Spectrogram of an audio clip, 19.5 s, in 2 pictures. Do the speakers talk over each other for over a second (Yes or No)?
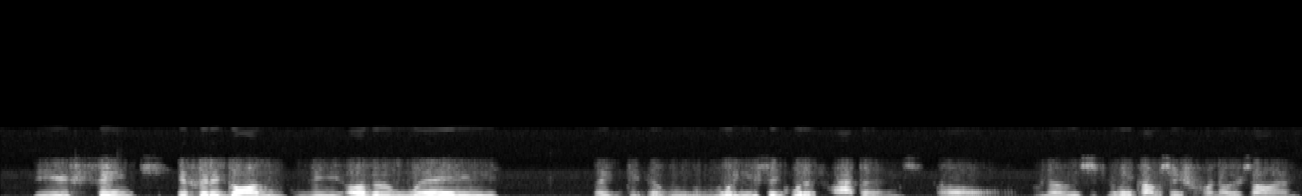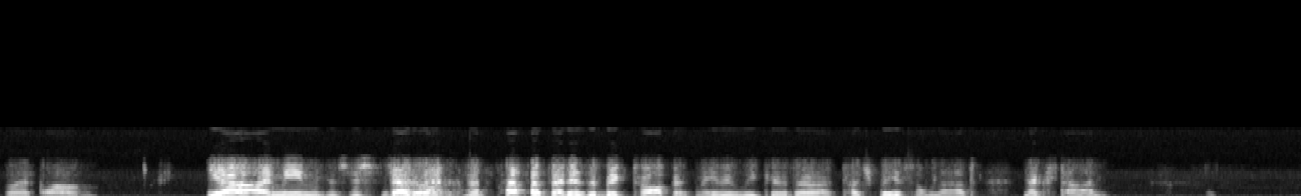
No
